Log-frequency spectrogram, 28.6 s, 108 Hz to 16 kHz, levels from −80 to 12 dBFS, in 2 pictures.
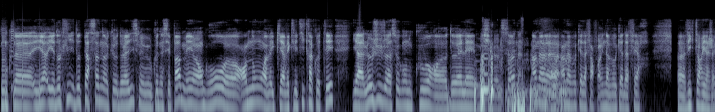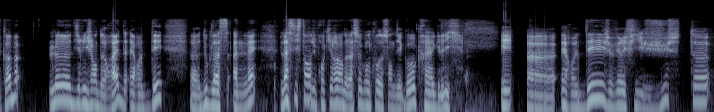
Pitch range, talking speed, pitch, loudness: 125-155 Hz, 175 wpm, 140 Hz, -18 LUFS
